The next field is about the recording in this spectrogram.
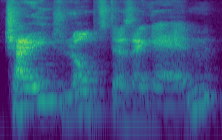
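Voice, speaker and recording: A man voicing a brash, excitable gryphon in a storybook, loud, blunt and quick to interrupt. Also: mid-range voice, pitched above the performer's own voice, exaggerated voice. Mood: excited shouting. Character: brash, excitable gryphon, a bossy mythical beast. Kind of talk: theatrical storybook character reading. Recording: roomy echo, distant microphone.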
